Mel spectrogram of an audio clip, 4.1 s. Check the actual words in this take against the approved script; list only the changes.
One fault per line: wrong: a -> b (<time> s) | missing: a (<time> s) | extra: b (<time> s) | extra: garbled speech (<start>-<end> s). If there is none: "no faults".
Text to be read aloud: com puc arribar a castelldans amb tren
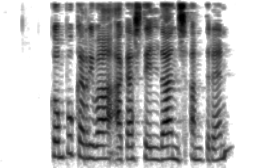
no faults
